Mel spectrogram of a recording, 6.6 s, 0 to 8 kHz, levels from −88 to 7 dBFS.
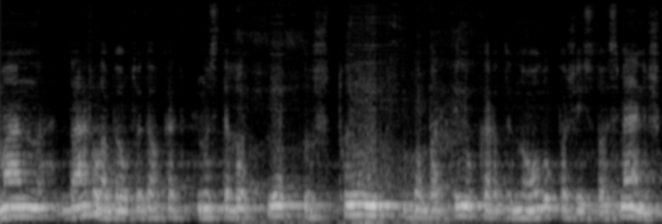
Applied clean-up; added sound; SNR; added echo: neural separator model SepFormer DNS4.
